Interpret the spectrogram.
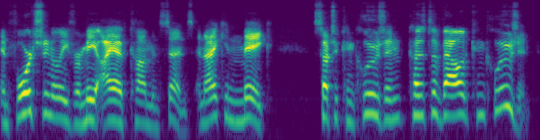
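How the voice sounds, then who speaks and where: A man's voice: high voice, quick pace, bright, forceful tone. A man in a casual, opinionated discussion, talking at length in an emphatic, argumentative way. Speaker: online commentary co-host.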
